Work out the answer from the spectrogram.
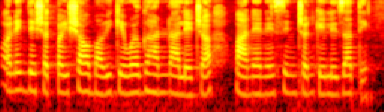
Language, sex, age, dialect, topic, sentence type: Marathi, female, 18-24, Standard Marathi, agriculture, statement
